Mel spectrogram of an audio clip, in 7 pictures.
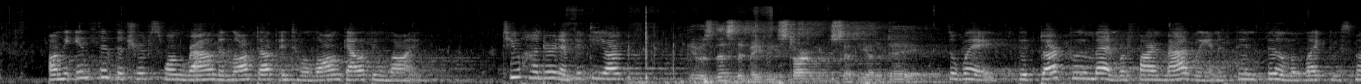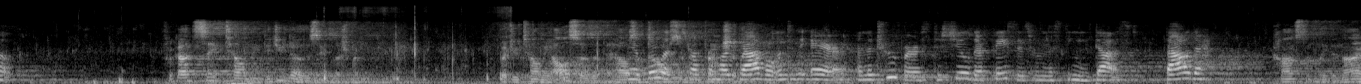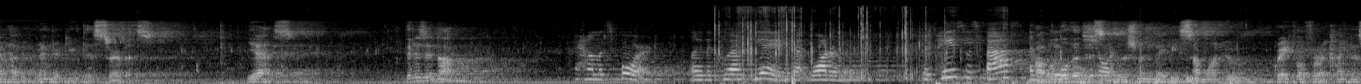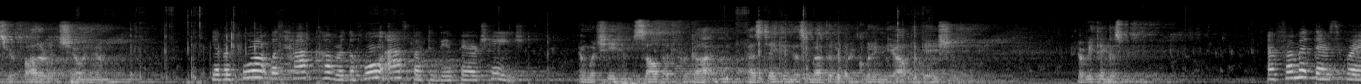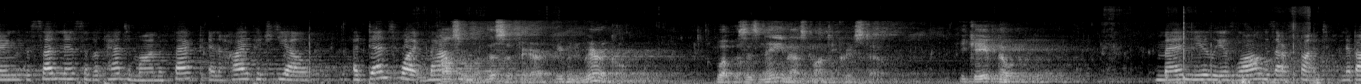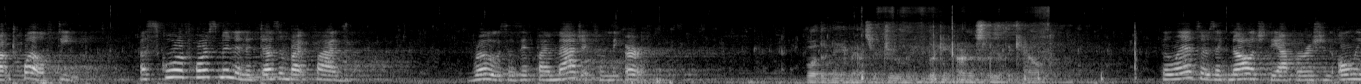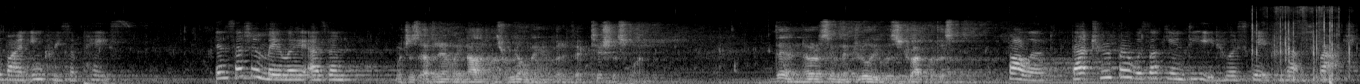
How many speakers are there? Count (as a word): two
